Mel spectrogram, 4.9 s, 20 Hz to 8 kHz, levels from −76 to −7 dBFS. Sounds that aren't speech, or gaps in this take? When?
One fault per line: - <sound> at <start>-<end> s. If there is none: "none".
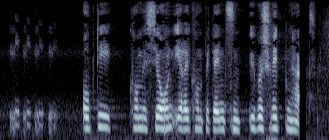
- laugh at 0.1-0.9 s
- dropout at 4.5-4.6 s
